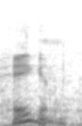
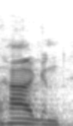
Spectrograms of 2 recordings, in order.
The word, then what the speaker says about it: Hagen: under instit Authority Fort Hagen so I have been pronouncing it right this whole time except when I said haggan and everyone got annoyed about that it was funny though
